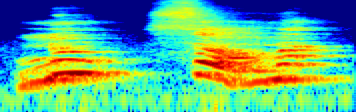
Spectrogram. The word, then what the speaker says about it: nous sommes: Nous sommes. S is not pronounced.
